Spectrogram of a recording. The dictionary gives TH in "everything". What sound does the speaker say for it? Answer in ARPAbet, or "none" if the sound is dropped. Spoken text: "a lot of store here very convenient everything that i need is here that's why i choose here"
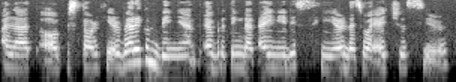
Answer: T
